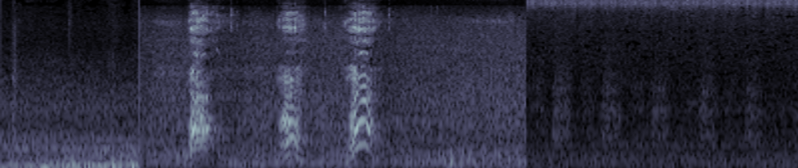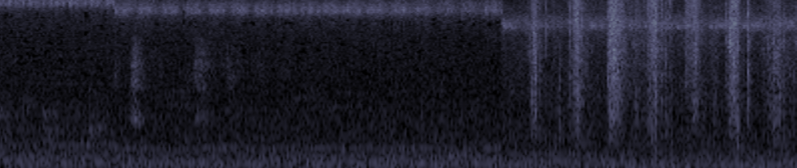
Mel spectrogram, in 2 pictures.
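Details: Puppies of small breeds (Pomeranian, Chihuahua, Maltipoo, Poodle, Bichon Frisé) barking playfully as they play and explore; three sharp high yaps in the first seconds, then quieter, scattered short yips over a steady high-pitched background tone.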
